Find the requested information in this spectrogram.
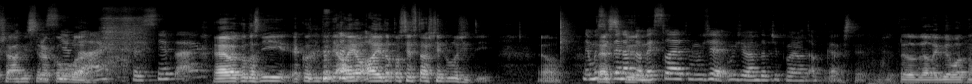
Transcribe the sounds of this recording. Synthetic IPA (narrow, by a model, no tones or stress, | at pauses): ʃaːɦmɪsɪnakowlɛakpr̥ɛsɲɛt̪aknɛjakot̪ozɲiːjakozɲiːpoɲɛʔalɛjoʔalɛjɛt̪opɾoscɛfst̪aʃɲɛduːlɛʒɪt̪ḭː | jo̰ːnɛmusit̪ɛnat̪omɪslɛt̪muːʒɛmuːʒɛvaːmt̪̬oprɪpomɛnowt̪ʔapka̰sɲɛ̰muːʒɛt̪ɛdodɛlɛɡovat̪n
